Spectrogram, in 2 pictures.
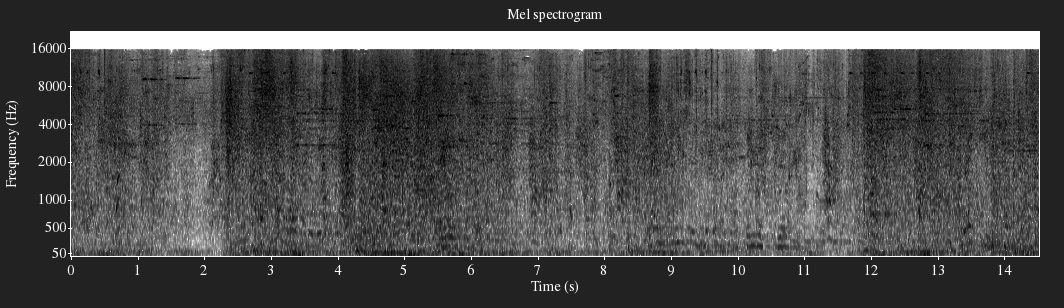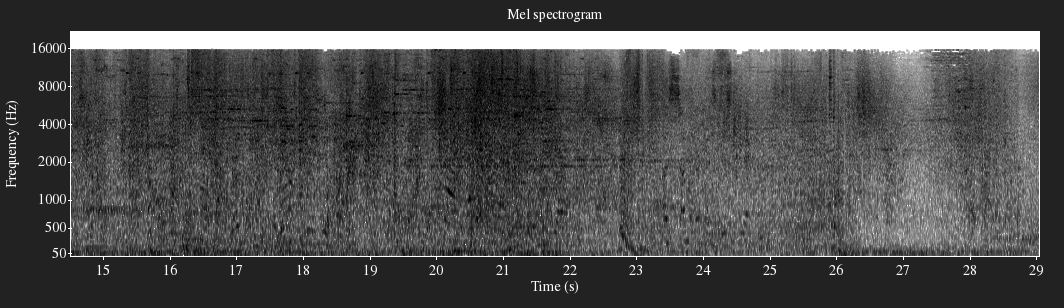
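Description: Fantasy battle effects crackle, zap and boom in a fast, busy clash.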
